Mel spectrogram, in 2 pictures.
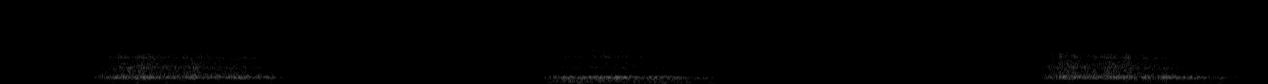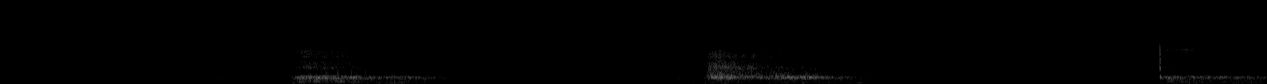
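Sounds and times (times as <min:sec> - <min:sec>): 
sleeping breathing: 0:01.0 - 0:02.9, 0:05.4 - 0:07.1, 0:10.4 - 0:12.4, 0:15.6 - 0:17.0, 0:19.8 - 0:21.3, 0:24.3 - 0:25.3.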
